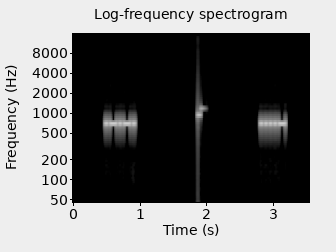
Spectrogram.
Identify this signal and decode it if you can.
Morse code, heard as a keyed tone, about 35 wpm, 700 Hz. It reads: <AR> 4
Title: Single Character (Letter:Number:Punctuation:Prosign) Alt 35wpm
